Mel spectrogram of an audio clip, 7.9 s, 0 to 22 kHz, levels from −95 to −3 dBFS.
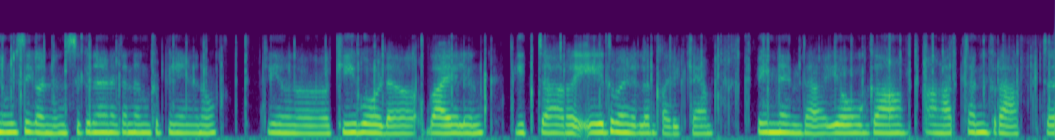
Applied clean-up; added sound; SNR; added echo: neural diffusion model UNIVERSE++.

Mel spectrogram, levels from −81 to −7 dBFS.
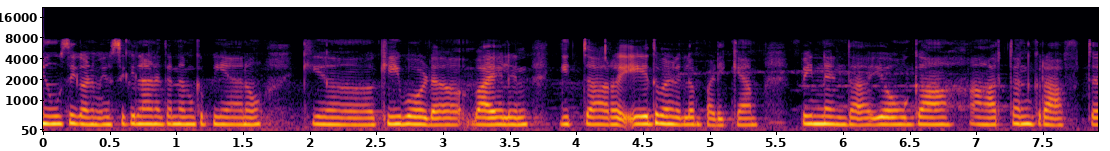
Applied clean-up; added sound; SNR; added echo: none; none; none; none.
